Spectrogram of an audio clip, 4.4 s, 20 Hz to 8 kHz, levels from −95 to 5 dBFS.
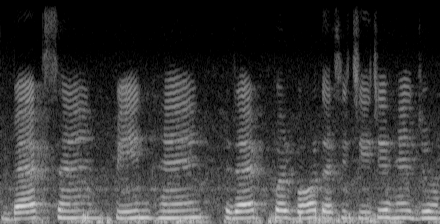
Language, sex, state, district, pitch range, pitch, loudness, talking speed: Hindi, female, Uttar Pradesh, Deoria, 240-255 Hz, 250 Hz, -22 LUFS, 175 wpm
